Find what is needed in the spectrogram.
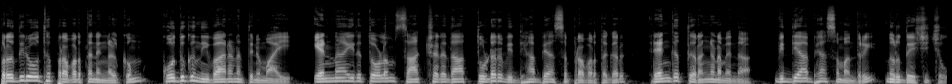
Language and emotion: Malayalam, neutral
